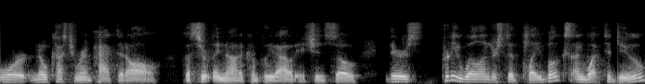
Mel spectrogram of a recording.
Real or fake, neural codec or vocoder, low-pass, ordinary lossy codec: fake; codec, 16 kHz, 1.1 kbps, Voila-Tokenizer; 7.2 kHz; AAC, 32 kbps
